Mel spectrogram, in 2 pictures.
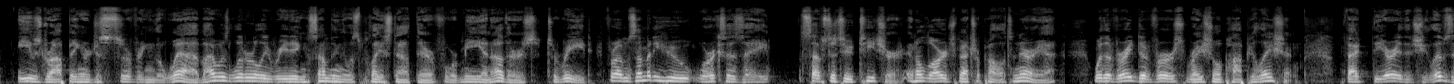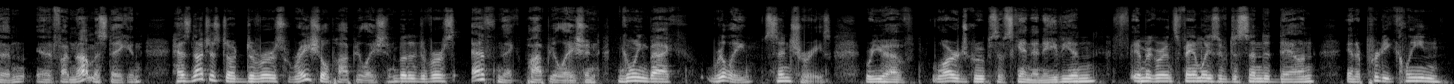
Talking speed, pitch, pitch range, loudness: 175 wpm, 130 Hz, 115-150 Hz, -19 LUFS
